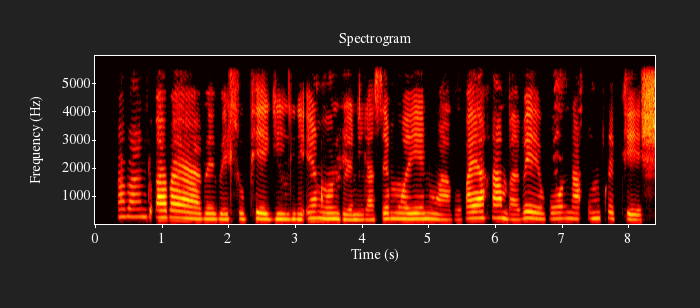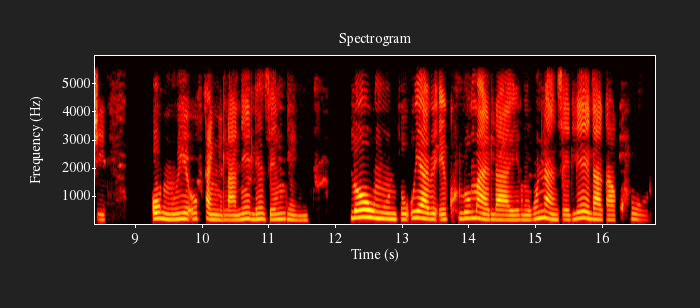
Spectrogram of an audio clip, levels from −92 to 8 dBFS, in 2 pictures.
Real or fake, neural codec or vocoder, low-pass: real; none; 5.4 kHz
